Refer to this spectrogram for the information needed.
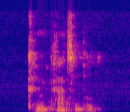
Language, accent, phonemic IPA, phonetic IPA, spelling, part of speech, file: English, Southern England, /kəmˈpæt.ə.bəl/, [km̩ˈpæt.ə.bl̩], compatible, adjective / noun, LL-Q1860 (eng)-compatible.wav
- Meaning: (adjective) 1. Capable of working together without conflict 2. Able to get along well 3. Consistent; congruous; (noun) Something that is compatible with something else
